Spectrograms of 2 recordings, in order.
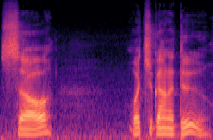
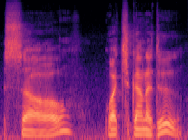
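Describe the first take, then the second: The two takes are said the same way.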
